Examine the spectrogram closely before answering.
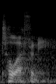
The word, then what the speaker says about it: telephony: And yes, that's how you say it, telephony.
